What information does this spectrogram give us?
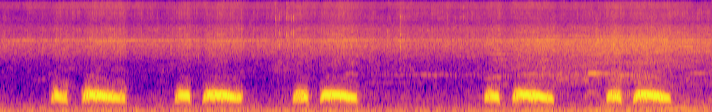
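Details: Spotted dove in the wild, cooing firmly during a decoy test in the 'gù lợi cốt' manner. Five mellow two-note phrases, a short lead note then a longer slightly descending coo, with a longer gap midway.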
